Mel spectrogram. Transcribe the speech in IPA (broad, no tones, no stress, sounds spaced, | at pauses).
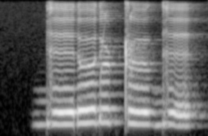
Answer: ɡ e ɾ ø ɾ y ʈ ø ɡ e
